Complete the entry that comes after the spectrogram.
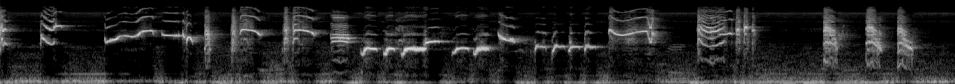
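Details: Oriental magpie-robin delivers a varied song of kapas tembak mimicry: looping high whistles, runs of repeated mid-pitched notes, and sharp upward flicks, with brief pauses between bursts.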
